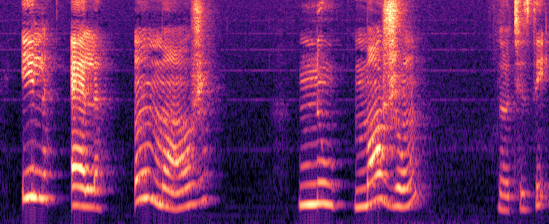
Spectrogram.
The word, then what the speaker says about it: mangeons: However, if a G is placed before an E, then it's pronounced j.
